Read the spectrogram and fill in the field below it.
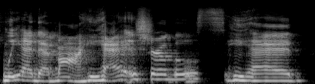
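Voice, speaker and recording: A woman's voice: on the low side, measured pace, a bit bright. Candid woman sharing a personal story. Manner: candid, emotional, restarts often, occasional swearing. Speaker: podcast co-host.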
